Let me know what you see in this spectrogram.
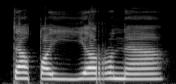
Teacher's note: کیونکہ را پہ جزم ہے تو حرف الرا کا حکم ہے تفخیم تو ہمیں حرف الرا کو موٹی آواز میں پڑھنا ہے. تطیرنا.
